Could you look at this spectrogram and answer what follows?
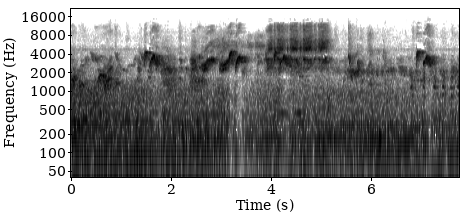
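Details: Untrained Chinese hwamei kept in a cage, said to sing like a tamed bird: scattered whistled and slurred phrases, partly masked by steady background noise, with a louder burst of rich notes in the middle.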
